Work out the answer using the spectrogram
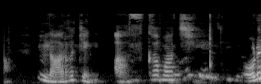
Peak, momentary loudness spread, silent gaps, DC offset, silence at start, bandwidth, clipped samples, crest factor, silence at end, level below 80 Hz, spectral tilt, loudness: -8 dBFS; 7 LU; none; under 0.1%; 0.05 s; 11.5 kHz; under 0.1%; 20 dB; 0 s; -58 dBFS; -4 dB/octave; -27 LUFS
